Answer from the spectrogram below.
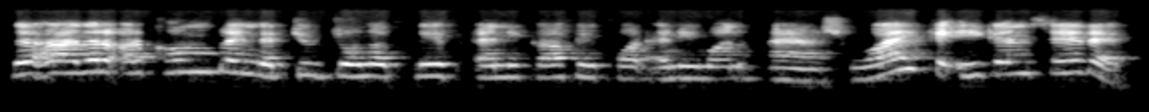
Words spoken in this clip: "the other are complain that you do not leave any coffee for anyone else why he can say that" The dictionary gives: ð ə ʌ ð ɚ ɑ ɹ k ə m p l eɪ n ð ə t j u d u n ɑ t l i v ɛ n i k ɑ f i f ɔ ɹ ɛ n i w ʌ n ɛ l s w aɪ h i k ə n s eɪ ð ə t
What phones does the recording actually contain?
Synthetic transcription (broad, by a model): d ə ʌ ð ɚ ɑ ɹ k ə m p l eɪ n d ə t j u d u n ɑ t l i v ɛ n i k ɑ f i f ɔ ɹ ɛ n i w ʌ n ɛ s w aɪ h i k ə n s eɪ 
